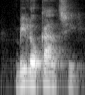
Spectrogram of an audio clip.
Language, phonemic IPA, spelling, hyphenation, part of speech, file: Dutch, /ˌbi.loːˈkaː.(t)si/, bilocatie, bi‧lo‧ca‧tie, noun, Nl-bilocatie.ogg
- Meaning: 1. bilocation (ability to be in two locations simultaneously; instance hereof) 2. divorce arrangement where the child or children spend(s) equal time at the homes of both parents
